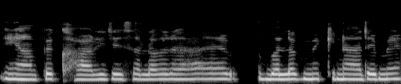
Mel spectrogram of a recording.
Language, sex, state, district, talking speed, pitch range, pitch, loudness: Hindi, female, Bihar, Jamui, 165 wpm, 235-245 Hz, 240 Hz, -17 LUFS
